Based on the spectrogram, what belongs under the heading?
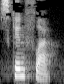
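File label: "skin flap", English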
